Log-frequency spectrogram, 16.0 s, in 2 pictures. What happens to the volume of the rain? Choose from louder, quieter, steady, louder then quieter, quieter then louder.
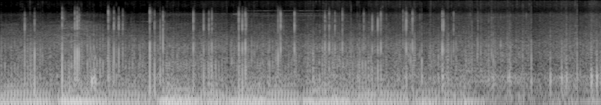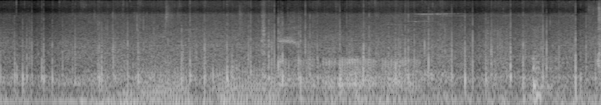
louder.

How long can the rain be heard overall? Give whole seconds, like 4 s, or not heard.
16 s.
